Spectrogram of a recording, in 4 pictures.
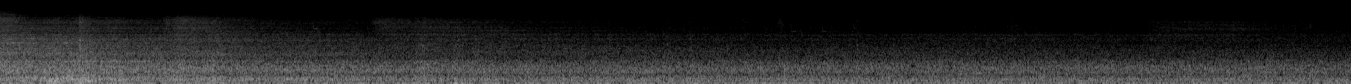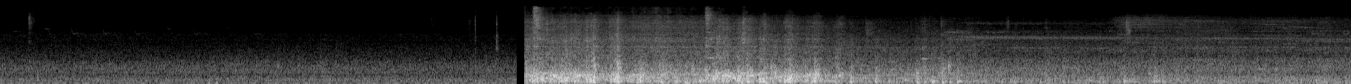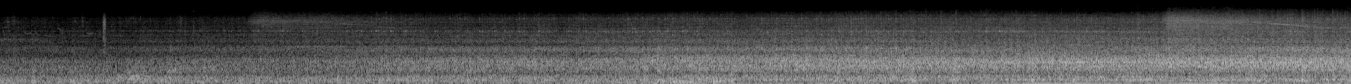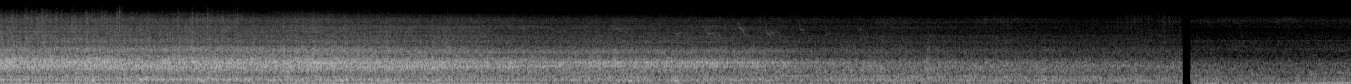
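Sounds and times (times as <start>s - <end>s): train engine and wheels rumbling: 0.0s - 54.0s
train rattling and clattering: 18.8s - 52.4s.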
